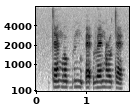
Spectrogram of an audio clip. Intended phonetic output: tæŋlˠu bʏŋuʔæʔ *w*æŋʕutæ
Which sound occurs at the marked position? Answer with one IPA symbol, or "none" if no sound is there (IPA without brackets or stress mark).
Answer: v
